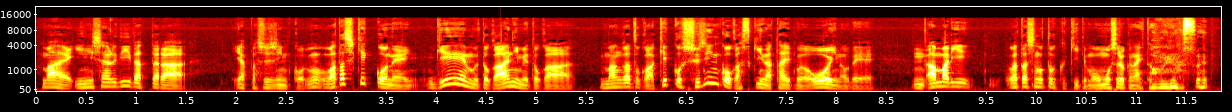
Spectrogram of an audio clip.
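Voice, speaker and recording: This young adult, still in his student years, chats solo on his own net radio show from a home room, working through a voice questionnaire. In a dry recording, his mid-range voice swings widely in pitch at a fairly quick pace, loose and rambling with frequent chuckles and casual fillers.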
